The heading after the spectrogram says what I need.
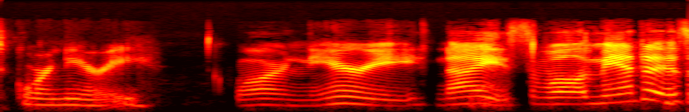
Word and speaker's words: Guarniere: last name before I butcher it totally it's coronary coronary nice well amanda is a mom a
